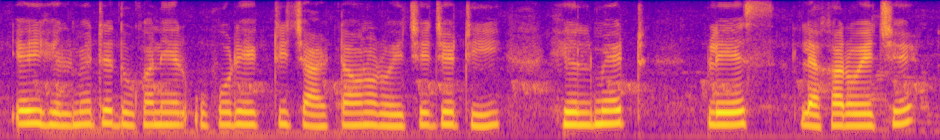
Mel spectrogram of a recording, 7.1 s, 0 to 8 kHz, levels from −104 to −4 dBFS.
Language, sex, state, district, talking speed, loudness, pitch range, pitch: Bengali, female, West Bengal, Alipurduar, 130 wpm, -18 LUFS, 220-235 Hz, 230 Hz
